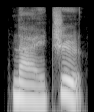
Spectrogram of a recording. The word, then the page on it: 乃至: nǎi zhì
